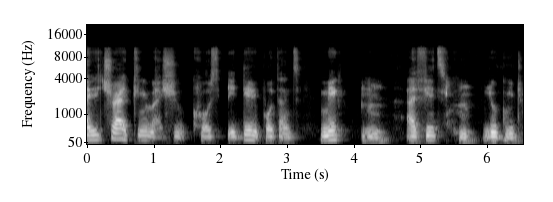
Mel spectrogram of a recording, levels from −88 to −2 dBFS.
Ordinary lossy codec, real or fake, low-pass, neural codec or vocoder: none; fake; 10.8 kHz; codec, 44.1 kHz, 2.6 kbps, SNAC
